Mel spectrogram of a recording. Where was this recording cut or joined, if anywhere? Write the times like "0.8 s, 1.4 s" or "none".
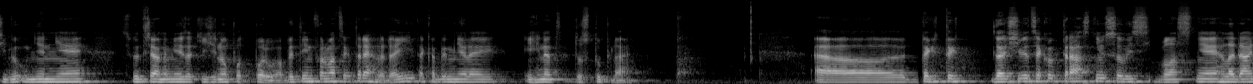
9.2 s, 11.5 s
